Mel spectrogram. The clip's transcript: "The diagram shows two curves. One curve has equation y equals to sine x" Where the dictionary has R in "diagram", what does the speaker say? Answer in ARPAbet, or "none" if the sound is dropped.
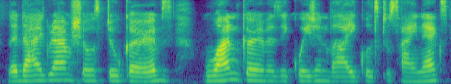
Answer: R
